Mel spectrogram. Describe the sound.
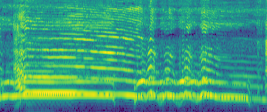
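People imitate a wolf howl in support of the Chattanooga Red Wolves, with one long, loud, sustained wail that wavers and warbles in the middle before trailing off, with no talking.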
